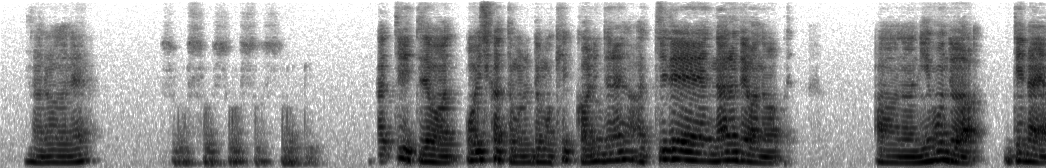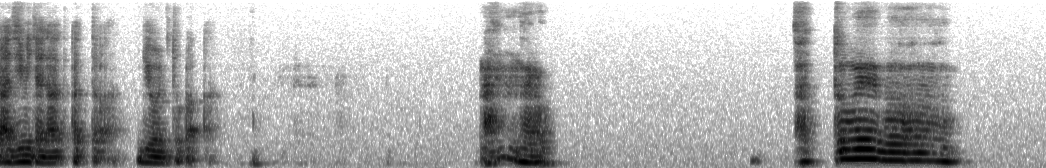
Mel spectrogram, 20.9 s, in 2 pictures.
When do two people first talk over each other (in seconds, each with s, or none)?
none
